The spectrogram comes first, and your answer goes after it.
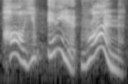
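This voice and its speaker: A woman playing a protective high school club leader who is caring and secretly anxious, in a fan-made visual novel dub. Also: wildly swooping pitch, slow pace, bright, forceful tone, heavily acted. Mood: defiant, alarmed.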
